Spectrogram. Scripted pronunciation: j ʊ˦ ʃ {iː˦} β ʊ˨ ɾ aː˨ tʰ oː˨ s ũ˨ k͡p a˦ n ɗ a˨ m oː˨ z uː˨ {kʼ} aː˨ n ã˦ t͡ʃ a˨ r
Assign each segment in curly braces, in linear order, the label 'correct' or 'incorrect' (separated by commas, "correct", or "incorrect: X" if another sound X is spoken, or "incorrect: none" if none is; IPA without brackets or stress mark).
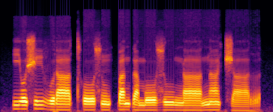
incorrect: i˦, incorrect: ŋ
